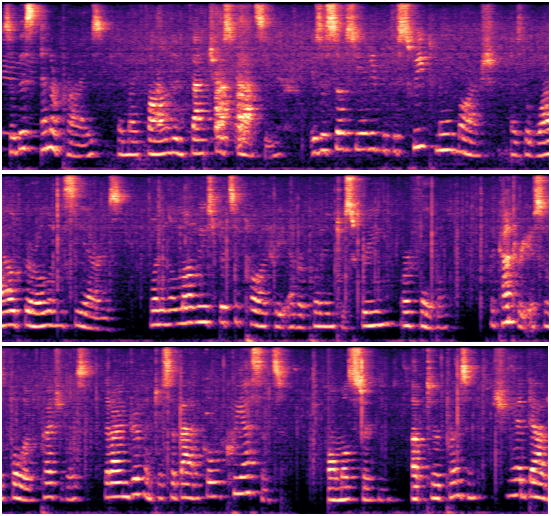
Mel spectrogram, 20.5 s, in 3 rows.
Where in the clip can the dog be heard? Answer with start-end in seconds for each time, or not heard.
1.9-3.6.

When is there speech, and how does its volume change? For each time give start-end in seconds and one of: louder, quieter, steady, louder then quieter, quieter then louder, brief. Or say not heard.
0.0-20.4 steady.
